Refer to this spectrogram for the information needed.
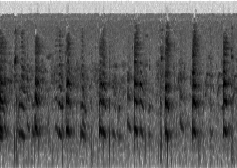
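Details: Eurasian coot: short, nasal, yelping notes come at an uneven pace of roughly one and a half per second, some doubled, over a soft background of further chatter.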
